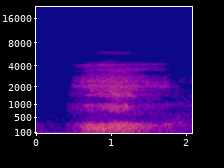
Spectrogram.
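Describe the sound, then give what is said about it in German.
A single slow, deep breath drawn in during a guided breathing exercise: a soft, airy rush that swells and holds for over a second, quiet and alone with no talk. “Atme einfach mal tief ein. Und aus. Ein.”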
